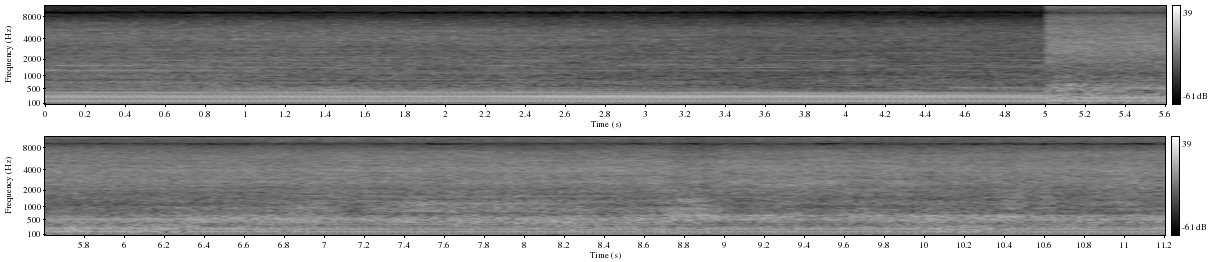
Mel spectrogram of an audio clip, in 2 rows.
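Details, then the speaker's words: Pressure washer with replacement pump (4-bolt, 3/4 inch shaft): small engine holds an even hum, then steady spray hiss as trigger opens around five seconds; runs properly after the repair. "All I know is right now it's working."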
